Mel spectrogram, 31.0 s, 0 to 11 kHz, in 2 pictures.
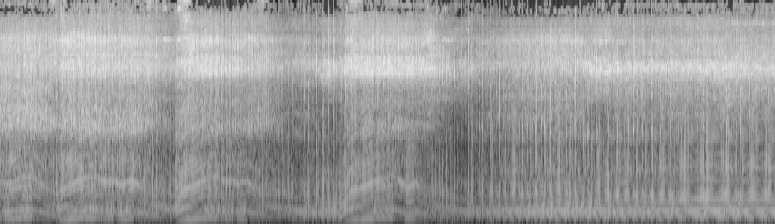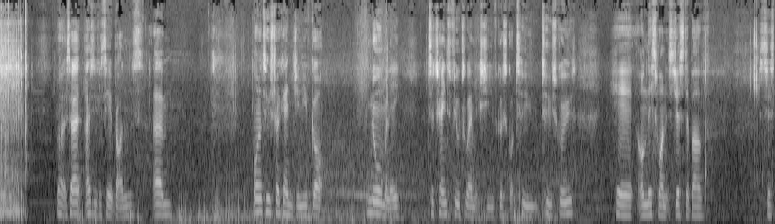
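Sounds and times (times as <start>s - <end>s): hedge cutter engine revving: 0.0s - 27.7s.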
